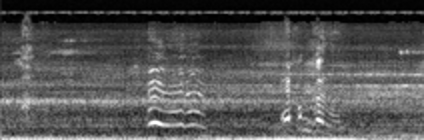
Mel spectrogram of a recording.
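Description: Two short, high-pitched wordless vocal sounds from a person, about a second and a half in and again around three seconds, over a steady low hum.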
